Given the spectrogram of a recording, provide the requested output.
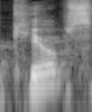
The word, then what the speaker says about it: Cheops: Ich habe jetzt eine Doku gesehen über die, das müsste die Cheops, oder Cheops wird es ausgesprochen, glaube ich, Pyramide sein.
